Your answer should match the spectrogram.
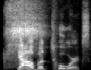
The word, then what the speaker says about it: Galbatorix: John malkovich's character I'm not going to follow pronouncing that name again galbatorix galbatorix okay thank you a powerful but evil Monarch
